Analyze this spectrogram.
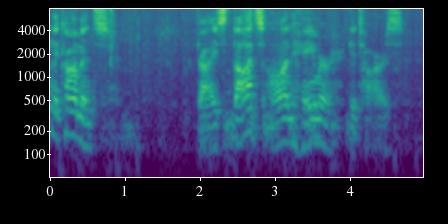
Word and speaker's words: Hamer: comments guys thoughts on Hamer guitars some guys pronounce it hammer but that would be wrong but when when Hamer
